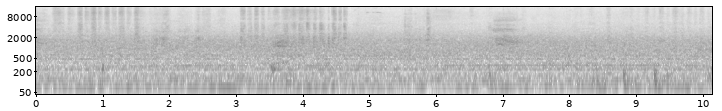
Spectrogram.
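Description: Faint brushing and light tapping of a thin watercolor paintbrush on paper, over a steady room hiss and hum.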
